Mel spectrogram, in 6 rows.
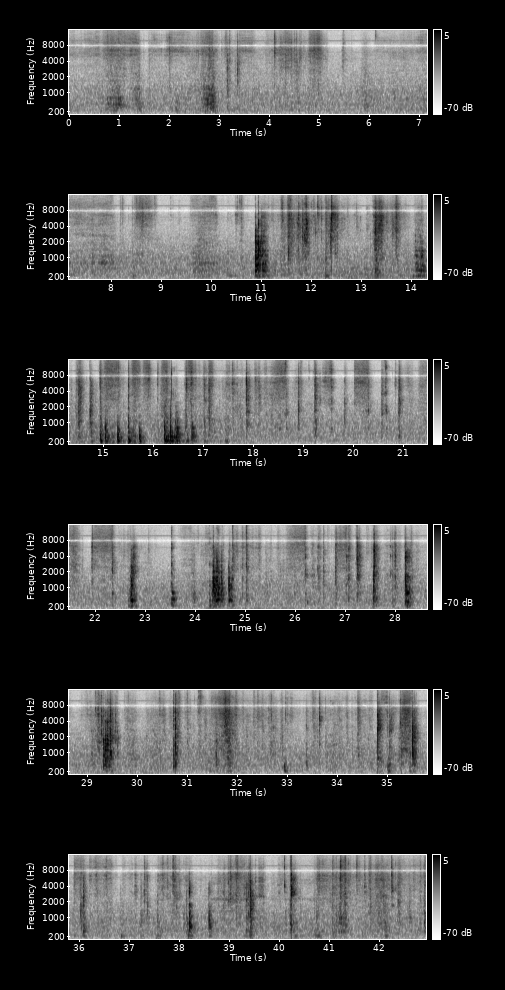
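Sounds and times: contact paper crackling and rustling: 0.7 - 5.2, 10.0 - 22.9, 24.0 - 42.9.

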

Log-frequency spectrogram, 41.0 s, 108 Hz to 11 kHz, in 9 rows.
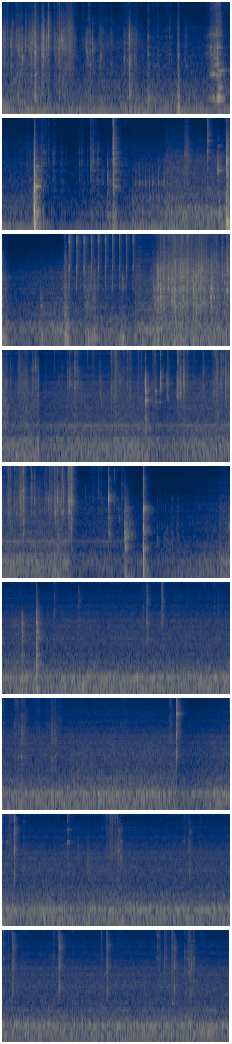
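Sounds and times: steady low hum: 0.0 - 41.0
scissors snipping cabbage: 39.5 - 40.4.

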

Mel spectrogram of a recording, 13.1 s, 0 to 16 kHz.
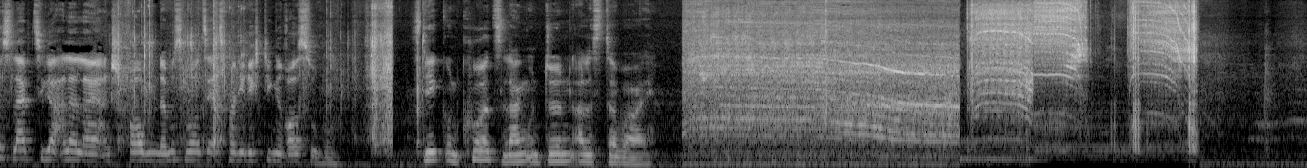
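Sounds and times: cordless drill driving screws: 6.8 - 12.0.

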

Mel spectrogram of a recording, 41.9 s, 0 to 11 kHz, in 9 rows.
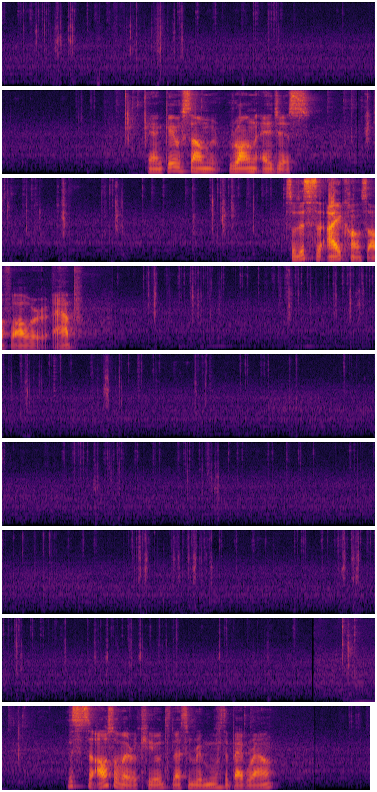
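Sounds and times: low steady hiss and hum: 0.0 - 41.9
mouse and keyboard clicks: 0.2 - 3.6, 5.6 - 6.5, 8.7 - 12.9, 15.4 - 37.7, 41.6 - 41.9.

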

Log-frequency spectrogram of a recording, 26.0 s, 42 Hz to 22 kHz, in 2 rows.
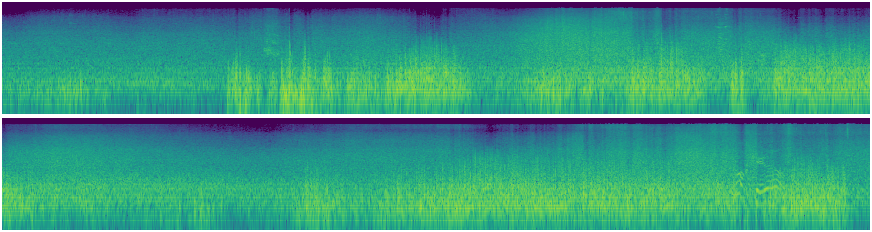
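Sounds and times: gale wind through trees: 0.0 - 26.0
wind buffeting microphone: 0.0 - 26.0.

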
